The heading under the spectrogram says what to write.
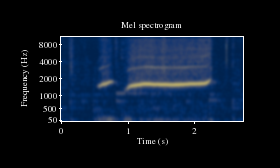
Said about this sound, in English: Those of you above hear a whistle echoing up. Did you hear that?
